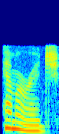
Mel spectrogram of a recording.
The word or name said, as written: hemorrhage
